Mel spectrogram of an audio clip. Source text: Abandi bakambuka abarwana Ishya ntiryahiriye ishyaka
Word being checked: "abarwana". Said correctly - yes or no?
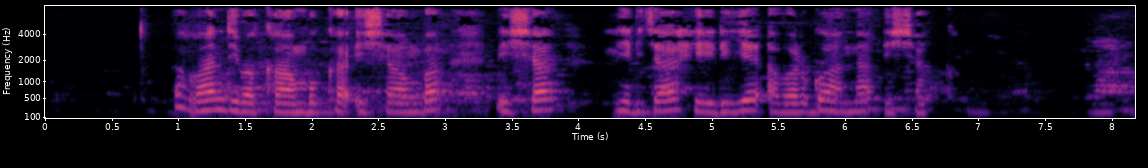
no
